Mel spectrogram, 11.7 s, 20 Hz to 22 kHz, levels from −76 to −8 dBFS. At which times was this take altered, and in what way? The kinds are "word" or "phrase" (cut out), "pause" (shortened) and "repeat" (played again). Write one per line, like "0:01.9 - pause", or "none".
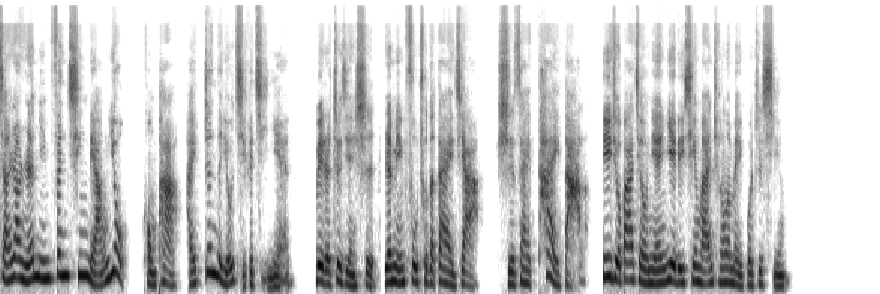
0:01.8 - pause
0:04.0 - pause
0:05.1 - pause
0:07.9 - pause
